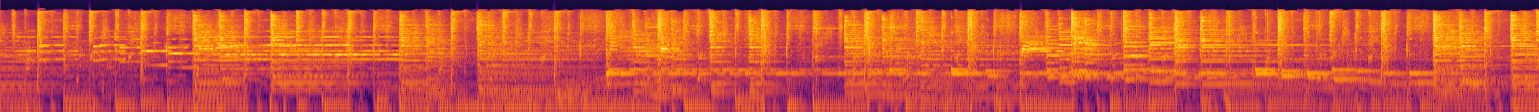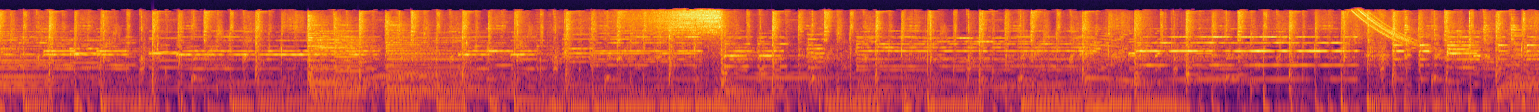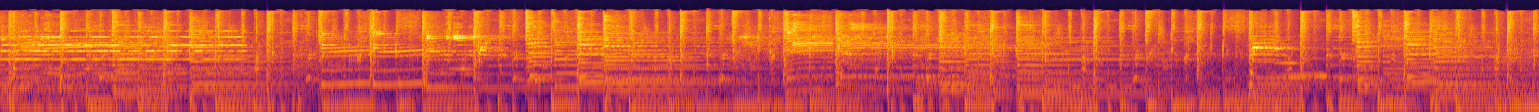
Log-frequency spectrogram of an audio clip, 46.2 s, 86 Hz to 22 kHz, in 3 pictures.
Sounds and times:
Rhythm and blues: 0.0s - 46.1s.

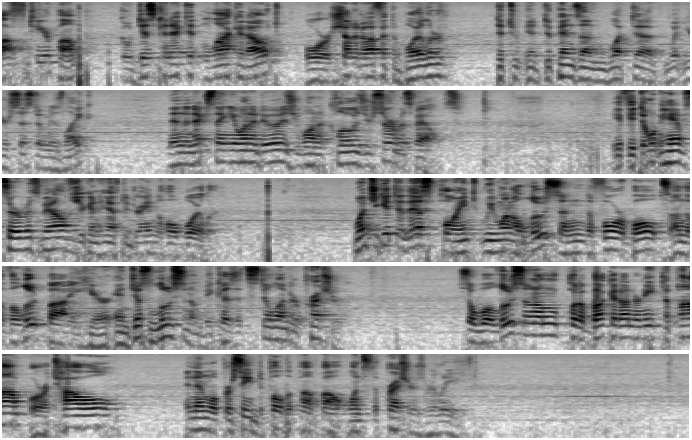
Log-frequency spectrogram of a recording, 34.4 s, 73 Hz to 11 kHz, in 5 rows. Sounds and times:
Speech: 0.0s - 7.9s, 8.6s - 11.6s, 13.0s - 16.0s, 17.3s - 24.2s, 25.2s - 32.3s.

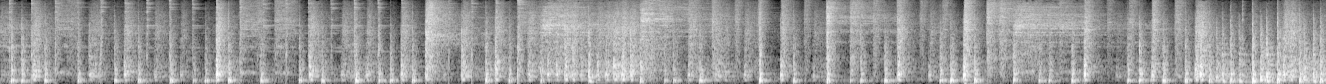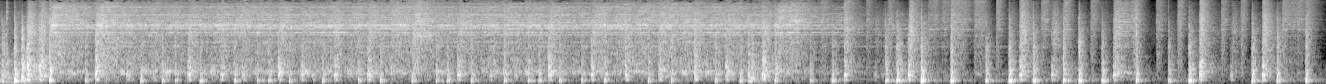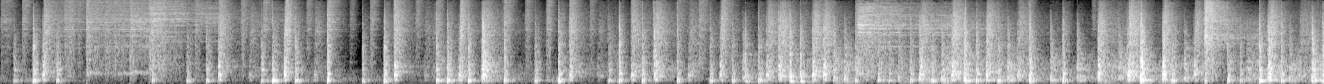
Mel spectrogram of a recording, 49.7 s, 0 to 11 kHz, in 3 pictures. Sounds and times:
Hi-hat: 0.0s - 15.0s.

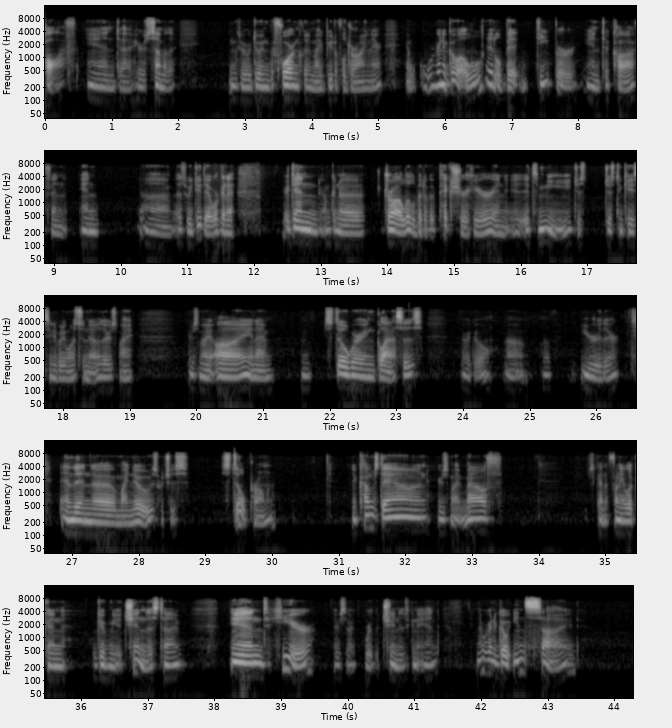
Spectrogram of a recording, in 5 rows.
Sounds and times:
Speech: 0.0s - 2.0s, 2.8s - 9.7s, 10.3s - 11.8s, 12.4s - 19.1s, 19.9s - 23.4s, 24.0s - 30.1s, 31.2s - 33.5s, 34.7s - 37.6s, 38.2s - 43.5s.

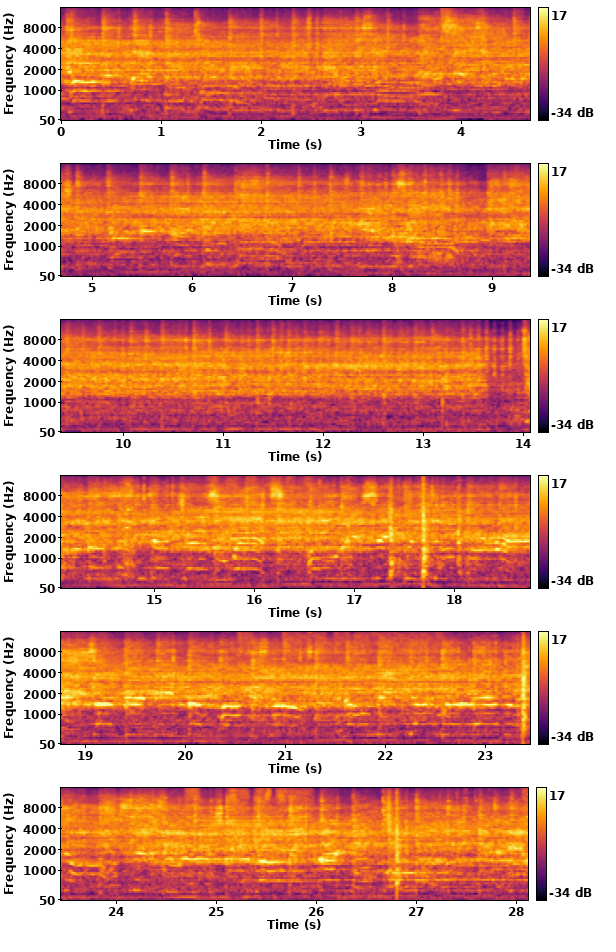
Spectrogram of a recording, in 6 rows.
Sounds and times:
Music: 0.0s - 28.1s.

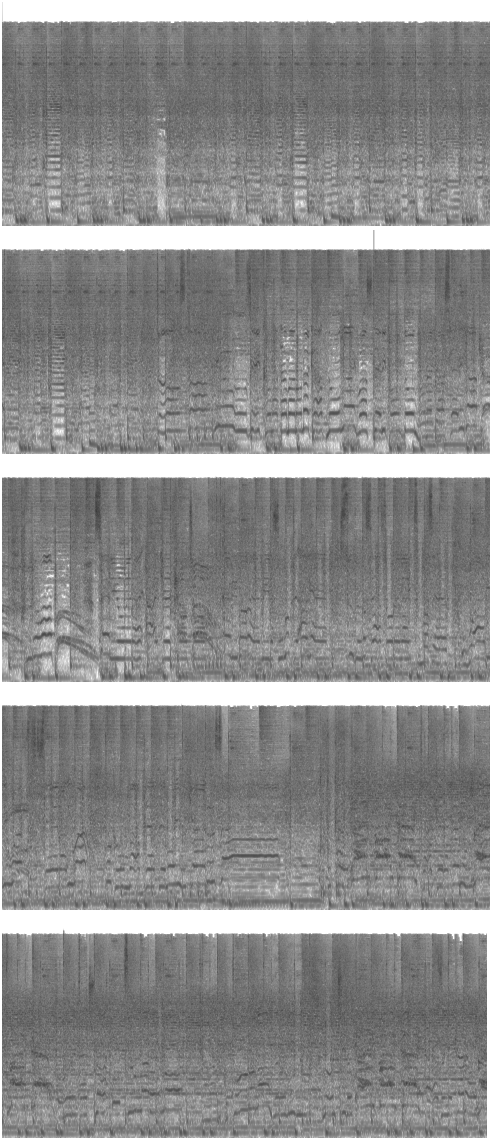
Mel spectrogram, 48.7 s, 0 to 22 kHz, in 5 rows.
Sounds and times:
Music: 0.0s - 48.7s.

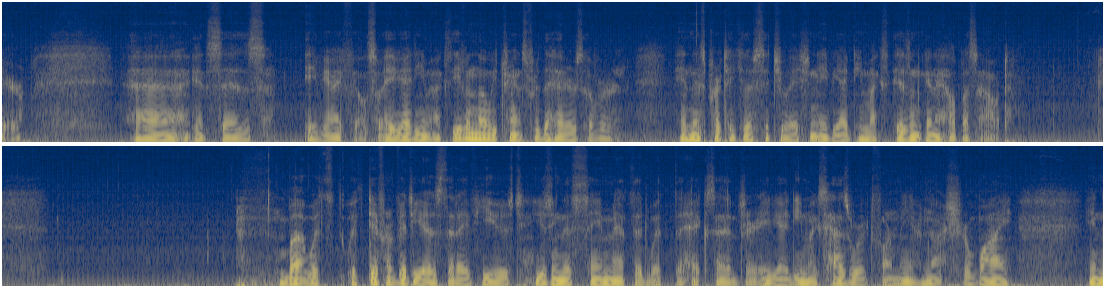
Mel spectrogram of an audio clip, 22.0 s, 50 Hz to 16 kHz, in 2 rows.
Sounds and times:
Speech: 0.0s - 0.3s, 1.2s - 6.2s, 6.8s - 10.2s, 13.4s - 21.2s.

